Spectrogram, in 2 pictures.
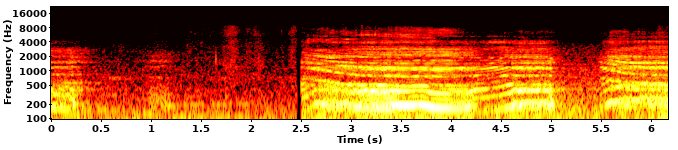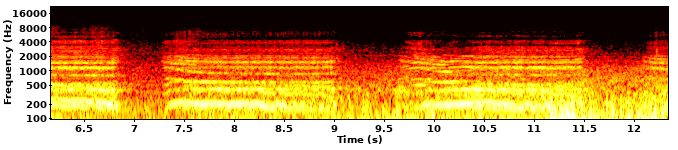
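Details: Red deer stag roaring during the rut in Bushy Park to deter rival stags; after a quiet start, four sustained deep roars of about two seconds each follow one another with short gaps.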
